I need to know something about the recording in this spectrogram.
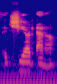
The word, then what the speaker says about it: Giordano: I'm pretty sure it's pronounced Giordano.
